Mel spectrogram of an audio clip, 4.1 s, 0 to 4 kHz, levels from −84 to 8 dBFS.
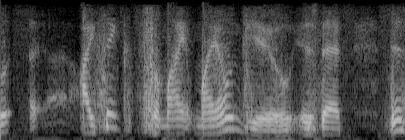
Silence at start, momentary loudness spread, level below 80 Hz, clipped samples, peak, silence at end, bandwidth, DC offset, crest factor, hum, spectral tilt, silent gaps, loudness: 0 s; 13 LU; -60 dBFS; under 0.1%; -6 dBFS; 0 s; 4 kHz; under 0.1%; 16 dB; none; -10 dB/octave; none; -21 LUFS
